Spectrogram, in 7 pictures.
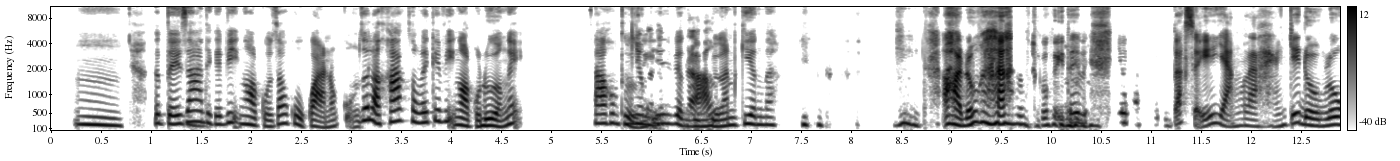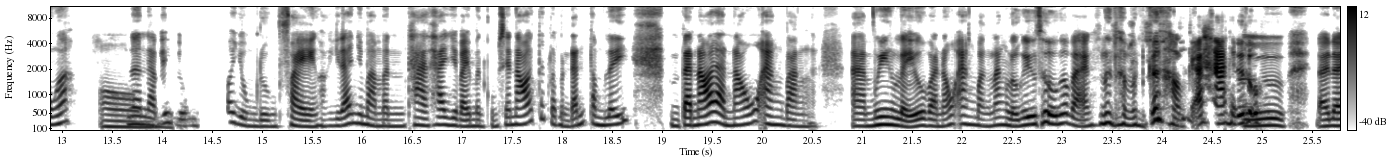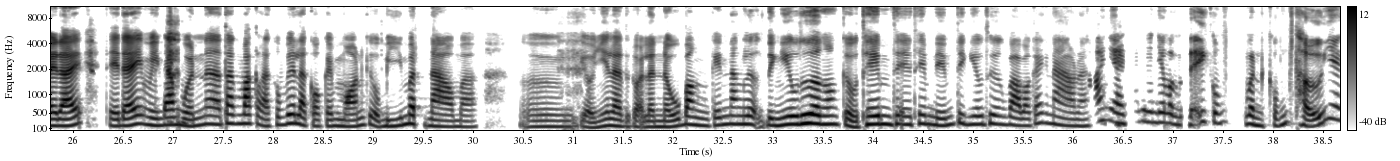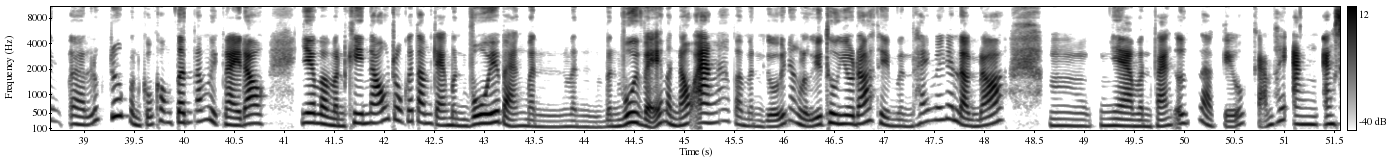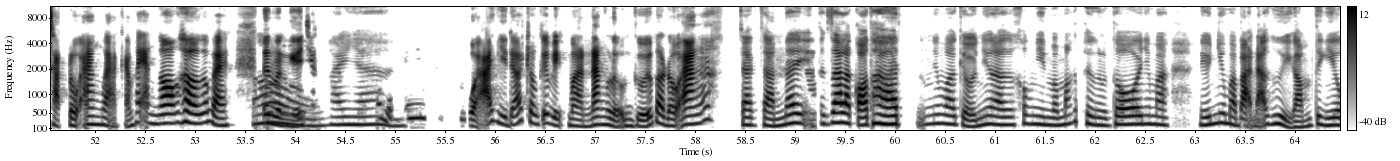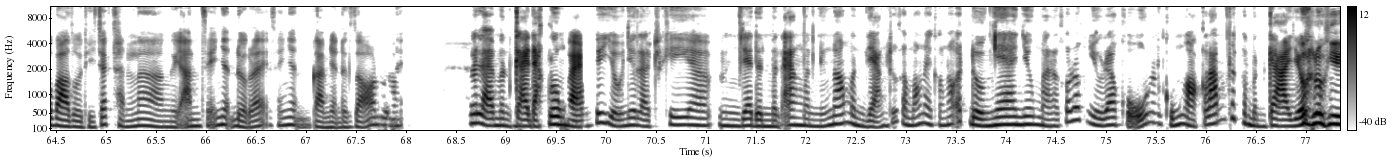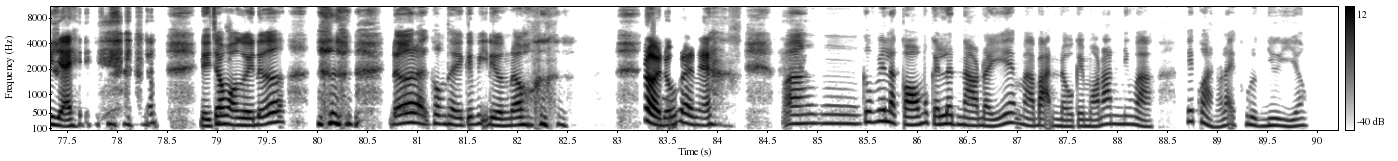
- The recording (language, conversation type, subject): Vietnamese, podcast, Bạn thường nấu món gì khi muốn chăm sóc ai đó bằng một bữa ăn?
- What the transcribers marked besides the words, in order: tapping; laughing while speaking: "Ừm, Ờ, đúng rồi ha, mình cũng nghĩ tới việc"; laugh; unintelligible speech; other background noise; laugh; laughing while speaking: "nên là mình kết hợp cả hai luôn"; laugh; unintelligible speech; laugh; laughing while speaking: "vô luôn như vậy"; laugh; laughing while speaking: "đâu"; laughing while speaking: "nè"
